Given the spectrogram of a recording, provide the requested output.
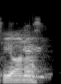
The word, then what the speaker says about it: Viana: Let's pronounce that right. Viana. Yeah, it is Viana.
